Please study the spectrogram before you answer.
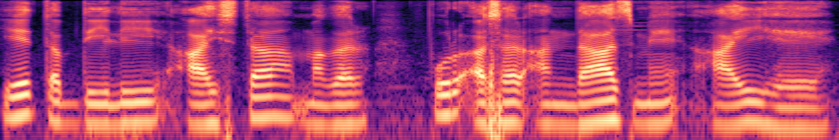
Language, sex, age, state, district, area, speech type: Urdu, male, 30-45, Delhi, New Delhi, urban, spontaneous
